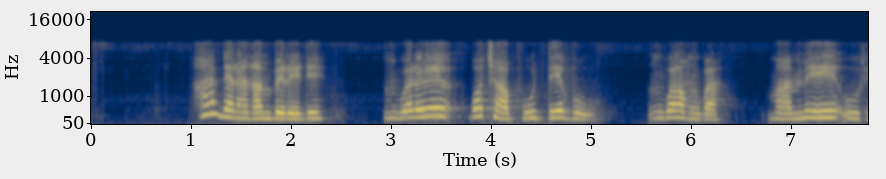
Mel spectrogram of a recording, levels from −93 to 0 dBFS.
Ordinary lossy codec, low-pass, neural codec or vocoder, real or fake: none; 7.2 kHz; codec, 16 kHz in and 24 kHz out, 0.8 kbps, FocalCodec, streaming, 65536 codes; fake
